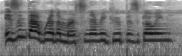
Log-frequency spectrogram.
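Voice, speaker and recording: A woman playing a dutiful, weary knight commander in an audio drama, speaking in a measured, authoritative way. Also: sits high, fairly bright tone. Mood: businesslike.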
